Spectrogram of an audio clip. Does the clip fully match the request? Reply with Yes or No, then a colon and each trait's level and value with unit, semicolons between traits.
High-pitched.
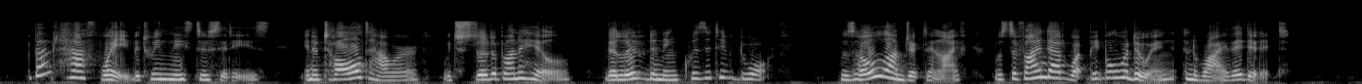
Yes: high, 235 Hz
